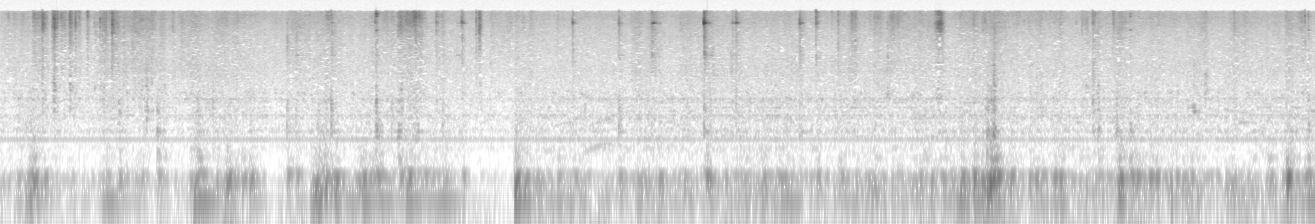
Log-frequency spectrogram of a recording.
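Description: Irregular muffled low bumps and thumps from hands working on a tabletop, with faint small clicks and rustles, as a wooden toothpick dabs acrylic paint from a plate onto a hand-held egg. The loudest bump comes about ten seconds in, over a faint steady hum.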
